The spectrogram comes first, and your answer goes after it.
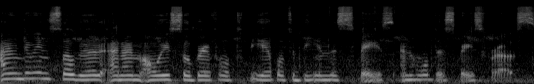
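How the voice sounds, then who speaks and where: With an American accent, a woman talks at a fairly quick pace with hardly any pauses, her medium pitch held in fairly even intonation. Noticeable background noise runs behind her. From US Pacific Northwest, Oregon. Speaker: spiritual livestream host. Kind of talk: spiritual live stream chat. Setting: live stream. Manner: casual, conversational.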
